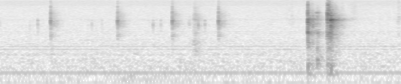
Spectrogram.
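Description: Small handling clicks from a hot glue gun at work on a foam craft piece, a few light ticks spread over the first three seconds. Near the end come two louder plastic clacks close together as the glue gun is set back into its stand.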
